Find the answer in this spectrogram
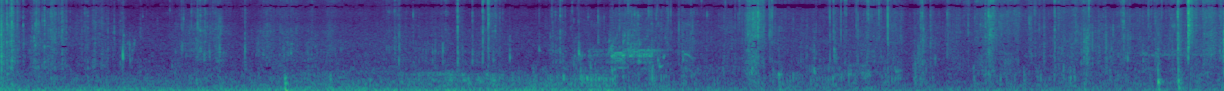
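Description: Hands scooping and splashing in a shallow puddle among leaves and grass, with a low rumble in the first half, then many short, sharp splashes and rustles.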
